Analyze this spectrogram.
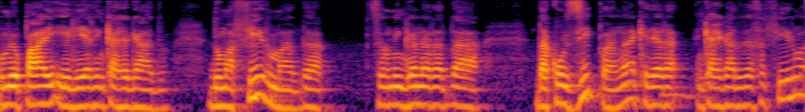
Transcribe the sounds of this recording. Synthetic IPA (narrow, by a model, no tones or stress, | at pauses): ʊmewpajelɪɛɾɐẽŋkaɦeɡad̪ʊ | d̪ɪũmɐfiɾmɐd̪ɐ | sewnõmĩɡɐ̃nʊɛɾɐd̪ɐ | d̪ɐkozipɐnɛkɪelɪɛɾɐẽŋkaheɡad̪ʊd̪ɛsɐfiɾmɐ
